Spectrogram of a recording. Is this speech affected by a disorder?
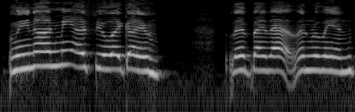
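Yes: spastic quadriplegic cerebral palsy, severe; lack of brain oxygen at birth, born 3 months premature, birth weight 1 pound 14 ounces, all muscles very tight; age 36, aging with spasticity difficult, has therapist team; tightness audible in voice, attributed to excitement, able to talk unlike many with severe CP.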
